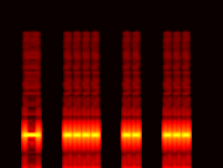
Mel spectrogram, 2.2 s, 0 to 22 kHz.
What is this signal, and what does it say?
Morse code, heard as a keyed tone, about 27 wpm, spaced as for 19 wpm, 800 Hz. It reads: THIS
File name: (spaced) / QSOs Spaced-mp3s / WD0FBT @25 sp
